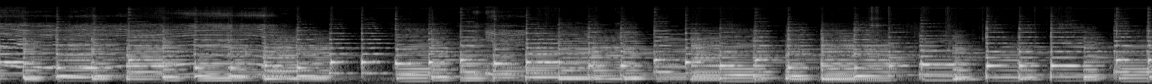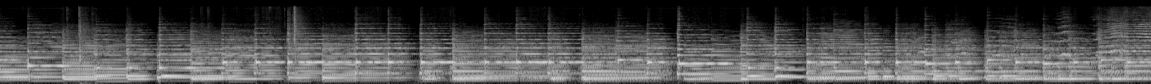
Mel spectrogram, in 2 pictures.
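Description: Upright piano played four hands as a duet: a continuous run of struck notes, a lower part under a higher melody.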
